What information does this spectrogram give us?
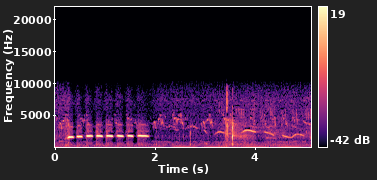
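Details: At sunrise on 8 January 2018 in Djuma Game Reserve, Sabi Sand, South Africa, during a safari drive, an Orange-breasted bush-shrike gives a quick series of seven clear, even whistles on one pitch; slurred whistles from other birds and a low engine hum follow.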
